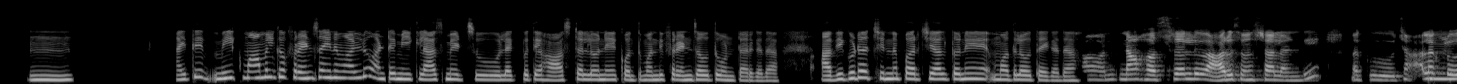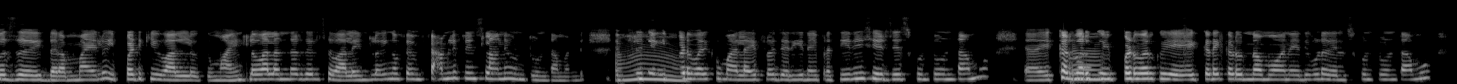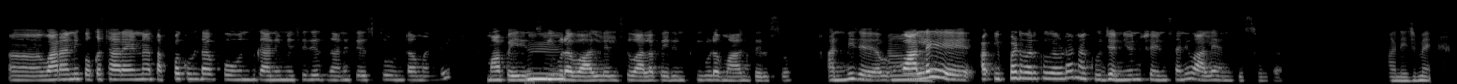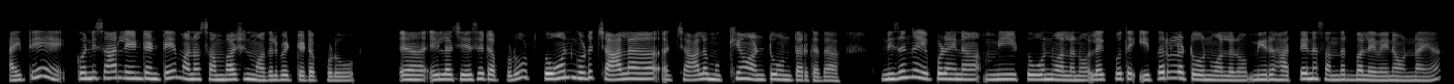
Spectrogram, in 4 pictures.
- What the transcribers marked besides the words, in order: in English: "హాస్టల్‌లోనే"; in English: "క్లోజ్"; in English: "ఫ్యామిలీ ఫ్రెండ్స్‌లానే"; other background noise; in English: "లైఫ్‌లో"; in English: "షేర్"; in English: "ఫోన్స్"; in English: "మెసెజెస్"; in English: "పేరెంట్స్‌కి"; in English: "పేరెంట్స్‌కి"; in English: "జెన్యూన్"; in English: "టోన్"; in English: "టోన్"; in English: "టోన్"
- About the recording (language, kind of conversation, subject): Telugu, podcast, చిన్న చిన్న సంభాషణలు ఎంతవరకు సంబంధాలను బలోపేతం చేస్తాయి?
